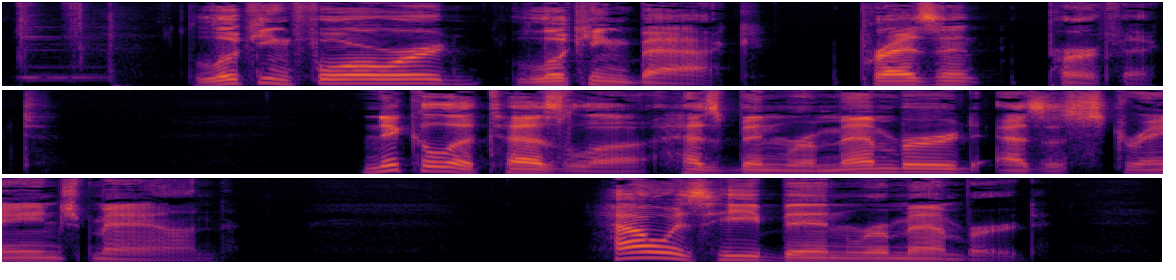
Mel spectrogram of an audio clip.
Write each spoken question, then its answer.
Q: How has he been remembered?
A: He has been remembered as a strange man.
